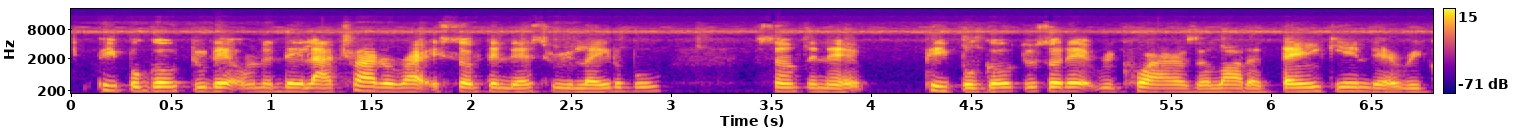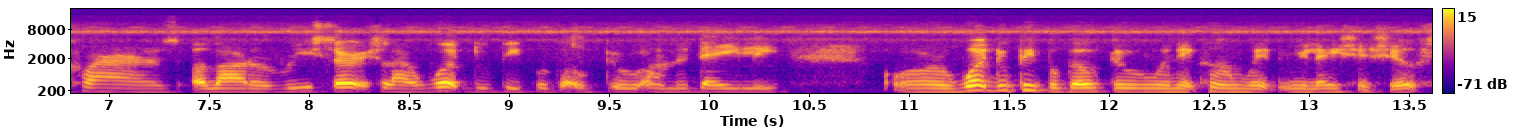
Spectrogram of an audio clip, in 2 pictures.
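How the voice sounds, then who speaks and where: A woman with a Southern US accent, a dark, mellow tone and fairly low pitch, at a very fast pace with fairly even intonation, in a dry, close sound with no echo and a quiet background. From North Carolina, USA. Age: 20s. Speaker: author and film director. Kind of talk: interview answer.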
